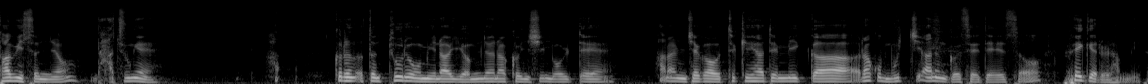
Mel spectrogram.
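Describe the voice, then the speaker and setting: At a fairly slow pace, a man speaks in a dark, mellow tone with medium pitch and ordinary pitch variation. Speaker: pastor. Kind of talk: sermon. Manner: hesitant, many fillers.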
